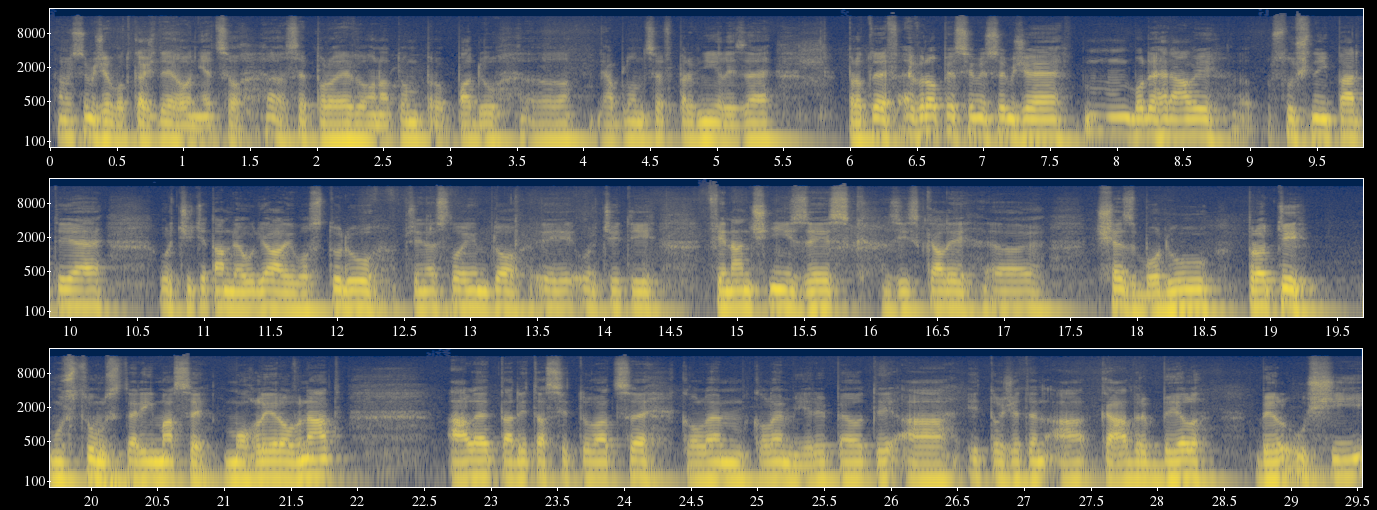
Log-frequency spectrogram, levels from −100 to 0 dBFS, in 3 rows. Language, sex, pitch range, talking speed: Czech, male, 105-115 Hz, 125 wpm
